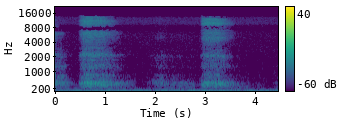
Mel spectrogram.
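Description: A woman breathing audibly while holding a yoga boat pose: two slow breaths, one about half a second in and one about three seconds in, over a faint steady low hum.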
